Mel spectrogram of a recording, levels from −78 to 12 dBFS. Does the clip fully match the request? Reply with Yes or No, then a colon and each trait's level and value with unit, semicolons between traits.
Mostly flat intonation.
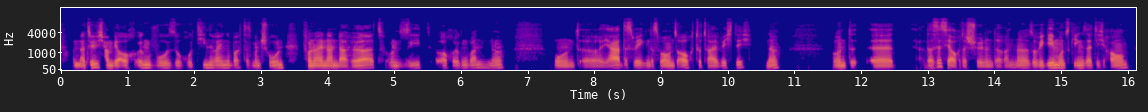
No: average, 3.3 semitones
